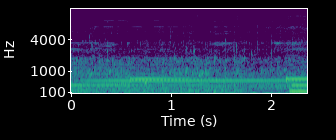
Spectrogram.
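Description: Soft piano music in a lull between phrases: a couple of held notes ring on and fade, over a steady low rushing noise like water.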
